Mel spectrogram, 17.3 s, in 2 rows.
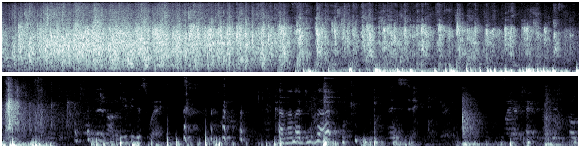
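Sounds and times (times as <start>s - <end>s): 
audience applause: 0.0s - 9.8s
laughter: 11.3s - 12.8s, 13.4s - 14.4s.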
